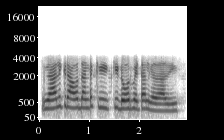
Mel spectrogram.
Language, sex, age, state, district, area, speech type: Telugu, female, 18-30, Telangana, Jagtial, urban, conversation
